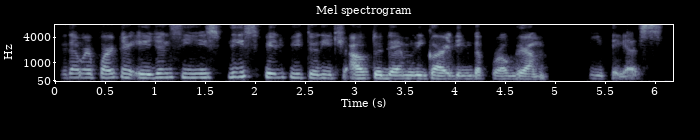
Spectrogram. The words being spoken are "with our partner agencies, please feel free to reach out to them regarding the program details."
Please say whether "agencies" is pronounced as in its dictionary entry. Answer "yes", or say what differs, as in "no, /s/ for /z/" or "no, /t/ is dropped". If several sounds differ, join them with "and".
no, /s/ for /z/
